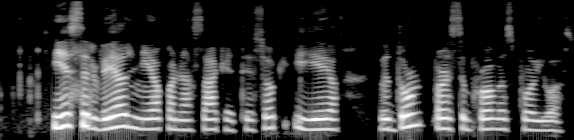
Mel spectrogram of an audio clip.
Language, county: Lithuanian, Kaunas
